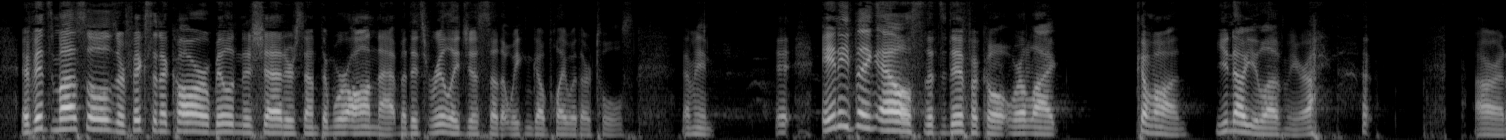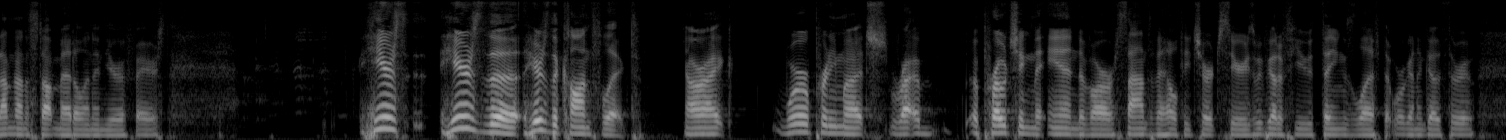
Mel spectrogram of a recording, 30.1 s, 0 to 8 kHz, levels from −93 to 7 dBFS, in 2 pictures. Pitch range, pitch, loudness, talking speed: 120-170 Hz, 135 Hz, -28 LUFS, 175 wpm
